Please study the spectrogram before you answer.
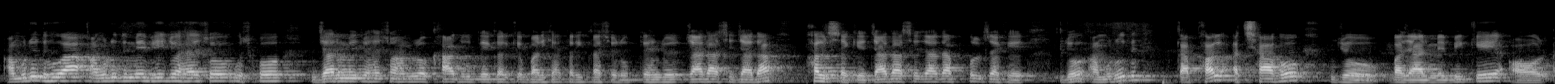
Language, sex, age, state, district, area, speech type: Hindi, male, 45-60, Bihar, Samastipur, urban, spontaneous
